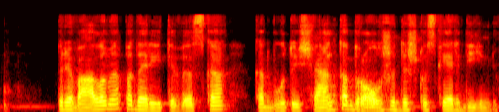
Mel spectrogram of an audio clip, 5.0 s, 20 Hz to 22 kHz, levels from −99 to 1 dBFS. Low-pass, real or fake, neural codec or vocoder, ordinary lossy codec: 10.8 kHz; fake; vocoder, 24 kHz, 100 mel bands, Vocos; Opus, 16 kbps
